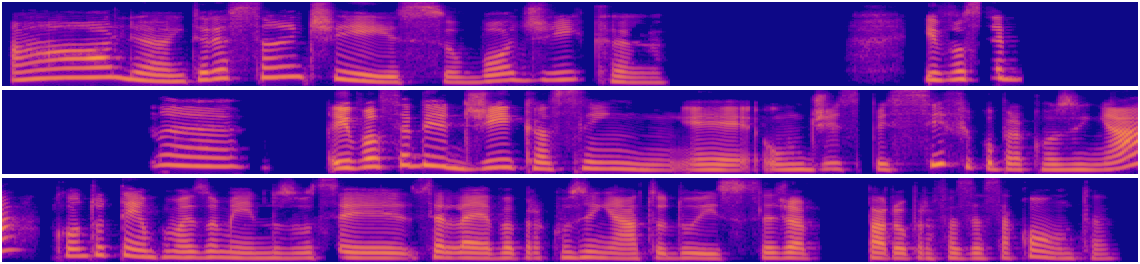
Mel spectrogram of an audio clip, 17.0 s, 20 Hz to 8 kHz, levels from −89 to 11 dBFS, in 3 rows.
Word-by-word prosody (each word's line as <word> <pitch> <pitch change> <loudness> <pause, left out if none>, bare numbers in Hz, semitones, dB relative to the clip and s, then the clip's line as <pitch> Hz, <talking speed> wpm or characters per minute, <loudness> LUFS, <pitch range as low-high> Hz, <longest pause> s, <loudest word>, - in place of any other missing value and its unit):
Ah, 320 +5 +4
olha, 250 -10 +1
interessante 310 - 0
isso, 190 -7 0
boa 210 +8 -2
dica. 250 -4 -6 1.5
E 255 - +3
você 275 +4 -1 1.4
É. 315 -4 0 0.5
E 250 - +12
você 295 +5 +4
dedica, 265 -7 +4
assim, 215 -4 -4
eh, 185 -1 0
um 195 +1 -3
dia 200 +2 -3
específico 215 - -2
pra 195 -1 -3
cozinhar? 190 - +4 0.2
Quanto 250 +2 -1
tempo 235 -7 0
mais 200 -1 -1
ou 205 - -1
menos 180 -2 -4
você 180 0 -1
você 200 - 0
leva 180 -1 +1
pra 180 0 -9
cozinhar 185 -3 -1
tudo 175 +1 -5
isso? 165 -1 -5
Você 180 - -2
já 180 -1 +2 0.3
parou 175 -2 +3
pra 175 0 -9
fazer 175 0 -5
essa 175 +1 -8
conta? 170 -5 -5
205 Hz, 135 wpm, -23 LUFS, 180-270 Hz, 1.5 s, E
